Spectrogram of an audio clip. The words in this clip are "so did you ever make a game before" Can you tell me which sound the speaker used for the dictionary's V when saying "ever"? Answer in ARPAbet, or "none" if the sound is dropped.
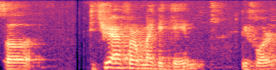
F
